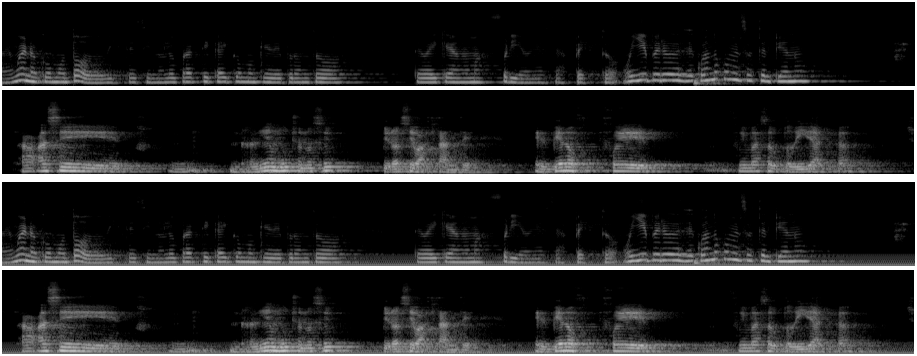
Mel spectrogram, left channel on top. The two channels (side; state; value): right; noise; hum, 14 dB below the sound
